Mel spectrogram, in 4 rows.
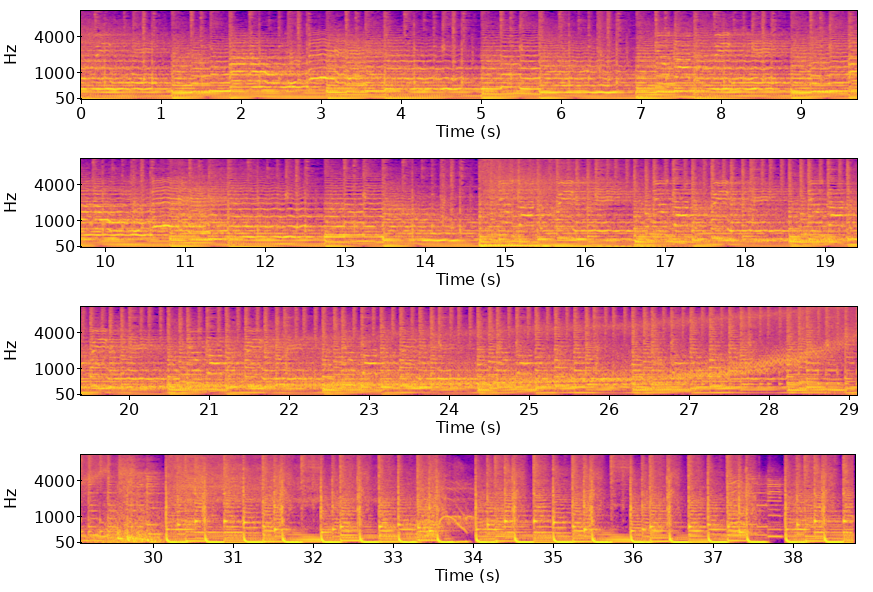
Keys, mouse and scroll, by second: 2.7 click, 4.1-7.1 drag, 8.6 click, 12.3 click, 14.9-17.9 drag, 18.1 right click, 20.2 click, 22.3-26.9 drag, 32.4-33.8 drag, 33.9-36.4 drag.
